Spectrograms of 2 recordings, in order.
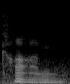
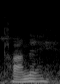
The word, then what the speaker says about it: Khan: There's a A in Kane, pronounced like in car. Khan. Khan? Oh, sorry. Okay. Khan. Is that better? Kane?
